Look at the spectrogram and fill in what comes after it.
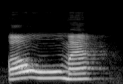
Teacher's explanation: Qaw sifat lin lentur tidak boleh disentak.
